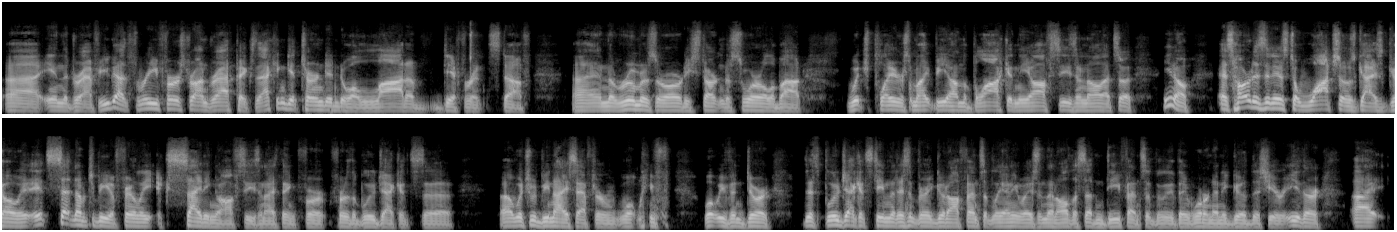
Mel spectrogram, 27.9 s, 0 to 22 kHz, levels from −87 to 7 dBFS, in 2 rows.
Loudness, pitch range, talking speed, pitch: -22 LUFS, 90-110 Hz, 235 wpm, 100 Hz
